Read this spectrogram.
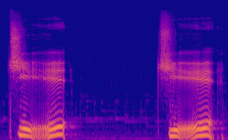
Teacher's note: Now, 纸, I've always found 纸 a little bit elusive because it doesn't really have a vowel. By English standards, it doesn't really have a vowel. It just sounds like a J or something.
